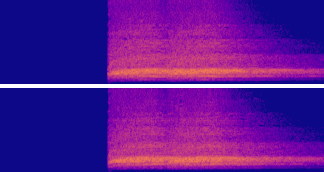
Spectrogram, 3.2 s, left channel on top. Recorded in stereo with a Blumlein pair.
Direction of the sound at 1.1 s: 15° left.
